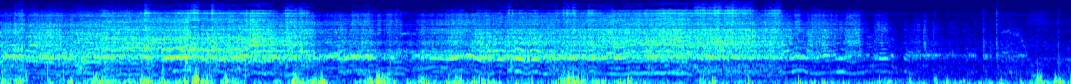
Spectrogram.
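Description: A motor drives the rescue hoist's winch with a steady whine that wavers in pitch, paying out rope to lower the stretcher. It eases off about eight seconds in, and there are a few low thumps from handling.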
